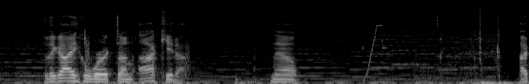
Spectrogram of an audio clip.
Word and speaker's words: Akira: Specifically Otome, the guy who worked on Akira. Now, I pronounce it as Akira because it's Akira, right?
